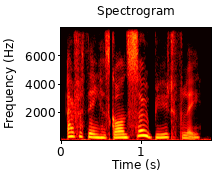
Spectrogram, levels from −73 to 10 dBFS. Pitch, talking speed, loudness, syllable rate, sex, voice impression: 240 Hz, 160 wpm, -16 LUFS, 6.7 syllables/s, female, very feminine, young, very thin, very tensed, powerful, very bright, hard, very clear, very fluent, very cute, slightly cool, intellectual, very refreshing, sincere, slightly calm, very friendly, very reassuring, unique, elegant, slightly wild, very sweet, very lively, intense, slightly sharp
